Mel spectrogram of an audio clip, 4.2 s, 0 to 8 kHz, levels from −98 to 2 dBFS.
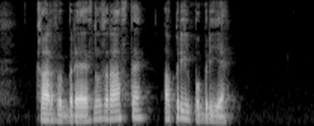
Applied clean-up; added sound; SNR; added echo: none; none; none; none.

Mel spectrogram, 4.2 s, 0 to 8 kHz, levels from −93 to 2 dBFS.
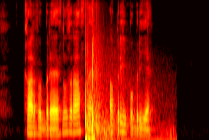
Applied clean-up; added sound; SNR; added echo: none; Fireworks; -2 dB; none.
